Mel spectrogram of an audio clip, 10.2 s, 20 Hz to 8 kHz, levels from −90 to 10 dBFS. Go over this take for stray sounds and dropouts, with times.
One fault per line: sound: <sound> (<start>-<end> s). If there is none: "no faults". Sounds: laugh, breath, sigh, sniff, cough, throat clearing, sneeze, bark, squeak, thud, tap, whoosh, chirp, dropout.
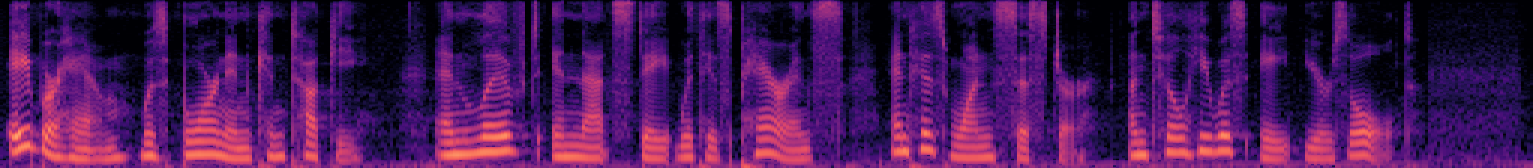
no faults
